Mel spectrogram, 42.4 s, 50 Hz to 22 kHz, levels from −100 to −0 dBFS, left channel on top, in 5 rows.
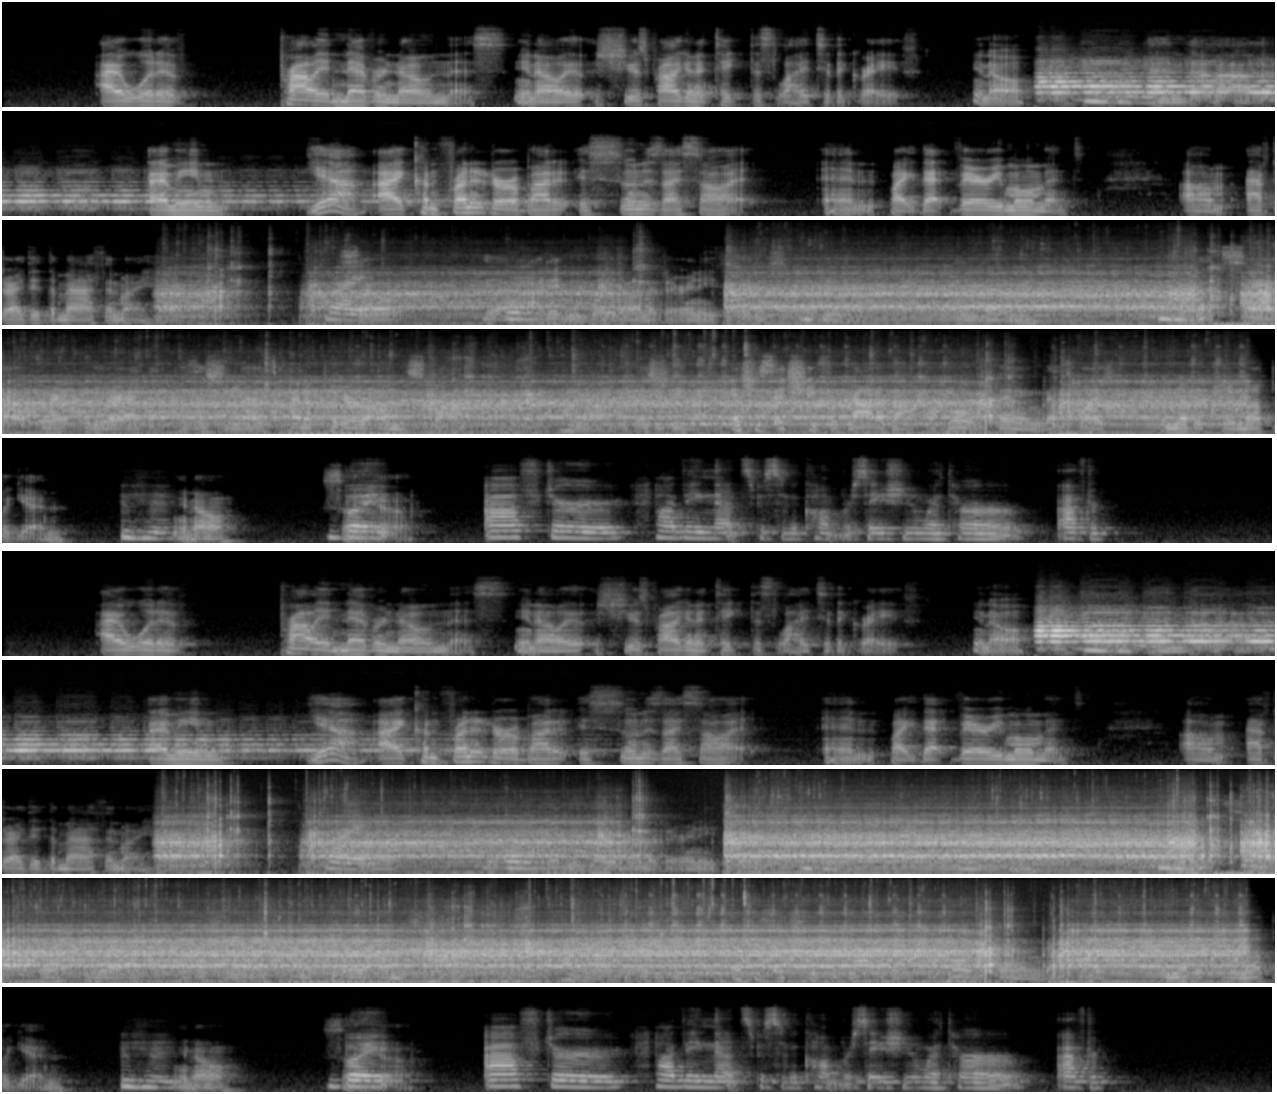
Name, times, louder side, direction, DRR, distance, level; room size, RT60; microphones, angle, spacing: voice 1, 0.6-1.2 1.9-6.0 6.5-6.8 7.6-8.5 9.5-10.0 10.5-13.4 13.9-15.6 16.3-18.2 19.3-19.6 20.2-22.7 23.3-23.9 24.9-28.6 29.2-34.4 35.1-35.4 36.1-36.3, left 4 dB, 35° left, 6 dB, 0.7 m, -41 dB
sound 1, 6.9-11.8, right 3 dB, 35° right, 2.3 m, -33 dB
voice 2, 7.2-7.8 19.1-19.4 20.3-20.6 22.3-22.6 24.7-25.0 29.8-30.3 34.7-35.1 36.1-36.5 37.2-41.2, right 1 dB, 5° right, 5 dB, 1.9 m, -41 dB
Domestic sounds home sounds, 18.0-21.4 21.8-33.8, right 5 dB, 70° right, 1.1 m, -31 dB
13.0 x 6.1 x 9.2 m, 0.43 s
head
